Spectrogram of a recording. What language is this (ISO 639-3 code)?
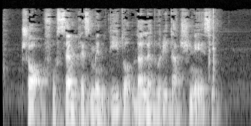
ita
